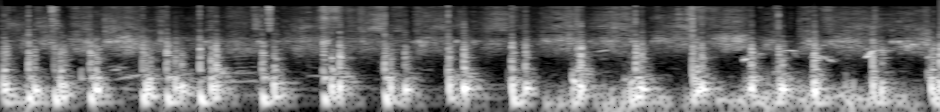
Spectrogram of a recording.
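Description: Drum beaten in a steady, quick dance rhythm, several strikes a second, with some voices faintly between the beats.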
